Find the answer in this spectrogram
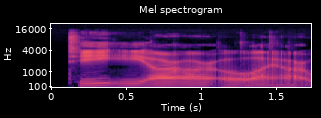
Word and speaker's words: terroir: to look that up t-e-r-r-o-i-r what does that mean a complete natural environment in which a particular wine is produced oh specifically about wine pronounced how terroir okay terroir okay learn something new every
